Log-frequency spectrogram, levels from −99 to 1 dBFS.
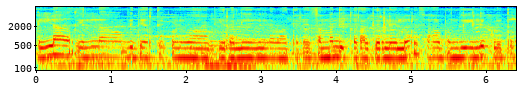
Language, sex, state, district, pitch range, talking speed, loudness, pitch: Kannada, female, Karnataka, Raichur, 205-220 Hz, 120 wpm, -16 LUFS, 210 Hz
